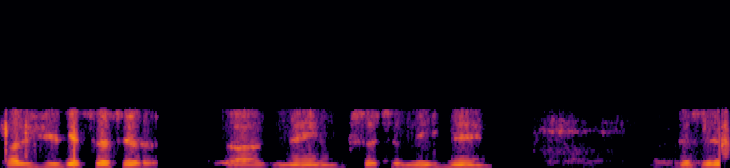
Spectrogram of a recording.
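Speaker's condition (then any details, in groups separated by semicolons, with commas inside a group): Parkinson's disease; hard for listener to understand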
